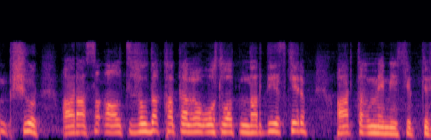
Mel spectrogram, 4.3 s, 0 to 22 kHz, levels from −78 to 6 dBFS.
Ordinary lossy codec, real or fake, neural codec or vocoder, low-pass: none; fake; codec, 32 kHz, 1.9 kbps, SNAC; 7.2 kHz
